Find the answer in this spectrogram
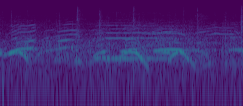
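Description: Several high voices shouting and cheering in short rising-and-falling calls of celebration after a goal, with a few sharp claps.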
